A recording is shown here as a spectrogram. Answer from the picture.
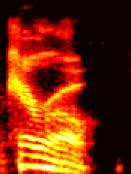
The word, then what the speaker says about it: Karo: It's Karo, even though.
